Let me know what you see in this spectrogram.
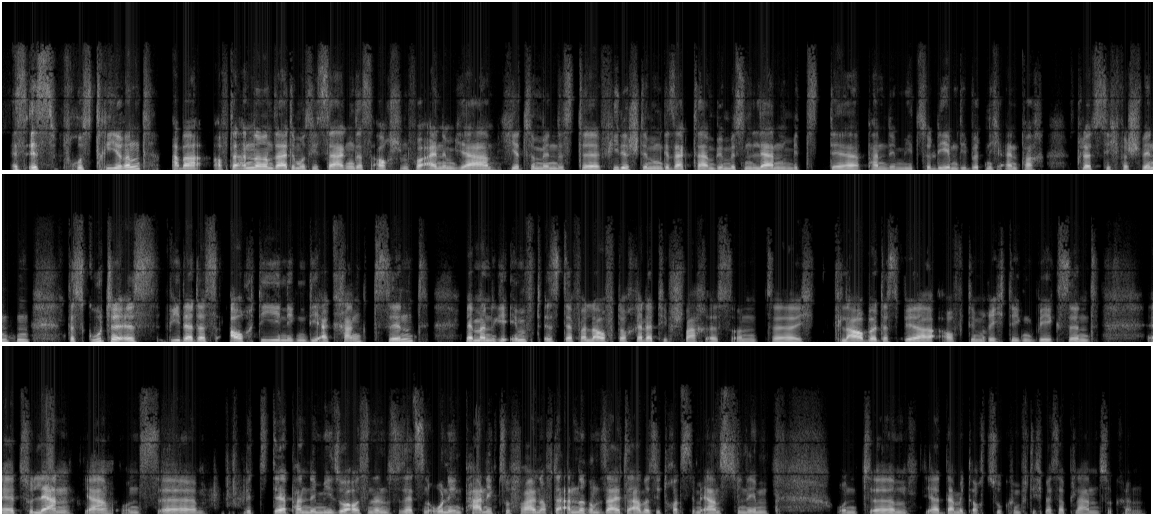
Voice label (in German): radio; Israel Oeffnung fuer Touristen verschoben; radio SAW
